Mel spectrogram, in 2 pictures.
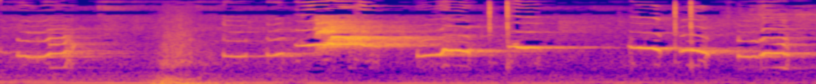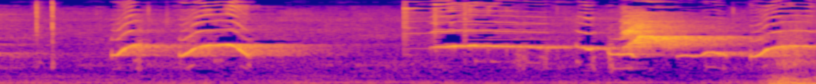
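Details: Wild-type male cockatiel singing: a run of whistled notes, mostly flat or gently rising, some with sharp upswept or hooked ends, in phrases with short pauses, with a faint low rumble underneath.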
